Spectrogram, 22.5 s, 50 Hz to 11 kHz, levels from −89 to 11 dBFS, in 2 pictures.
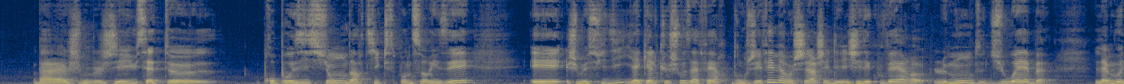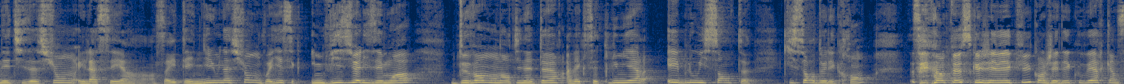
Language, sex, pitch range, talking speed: French, female, 195-245 Hz, 195 wpm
